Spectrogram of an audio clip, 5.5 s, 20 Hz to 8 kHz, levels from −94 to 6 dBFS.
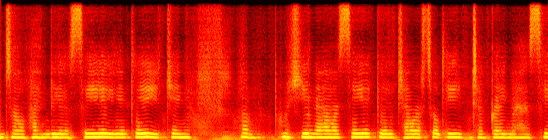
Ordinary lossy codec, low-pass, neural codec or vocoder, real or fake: none; none; codec, 16 kHz, 0.5 kbps, FreqCodec, smaller model; fake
